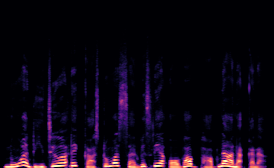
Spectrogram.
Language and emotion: Santali, disgusted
